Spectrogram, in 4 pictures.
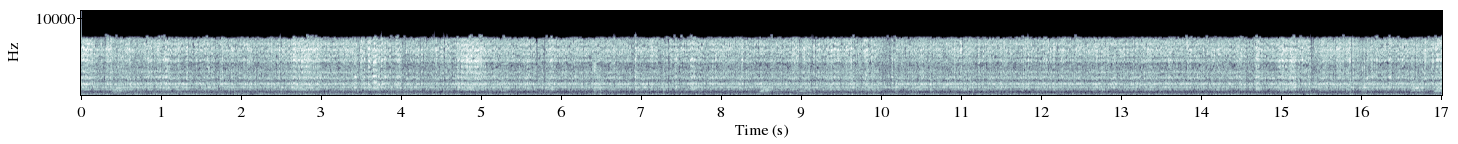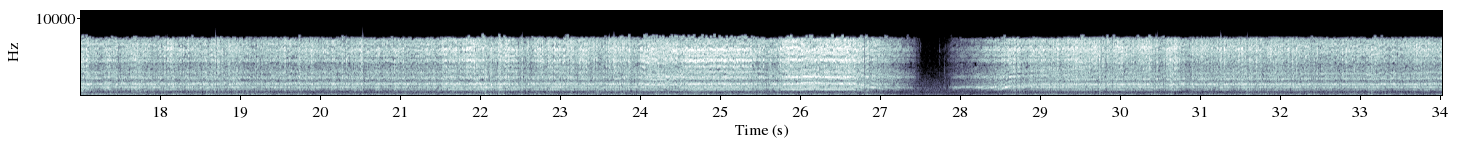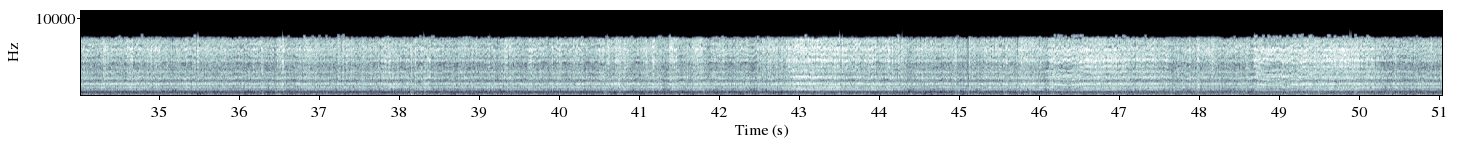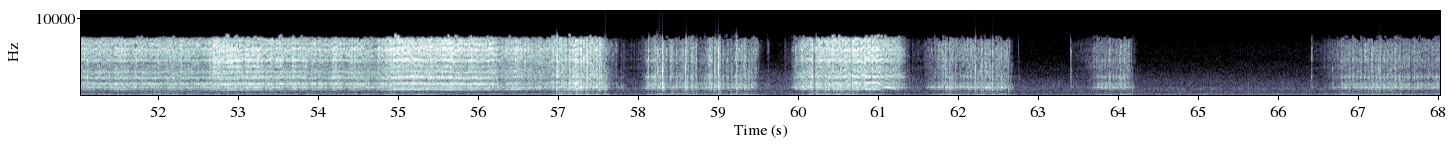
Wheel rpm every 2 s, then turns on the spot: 200, 200, 200, 200, 200, 200, 200, 200, 200, 200, 200, 200, 200, 90, 130, 190, 190, 200, 200, 200, 200, 200, 200, 200, 200, 200, 200, 200, 170, 30, 100, 20, 0, 30.
58-64 66-68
